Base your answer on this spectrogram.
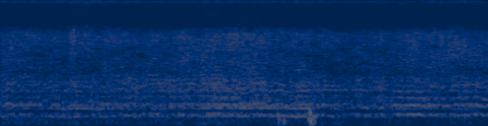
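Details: Male honey bee (drone) with slightly chewed-up wings, flying around a beekeeper: steady low droning hum with layered harmonic bands, swelling slightly mid-way, plus a couple of brief knocks.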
